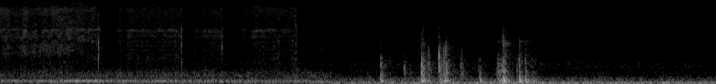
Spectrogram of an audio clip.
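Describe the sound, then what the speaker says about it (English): A can of makeup setting spray rattles in several quick shakes, followed by a few short bursts of aerosol spray, fairly close and distinct. "You wanna make sure you do a good shake."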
